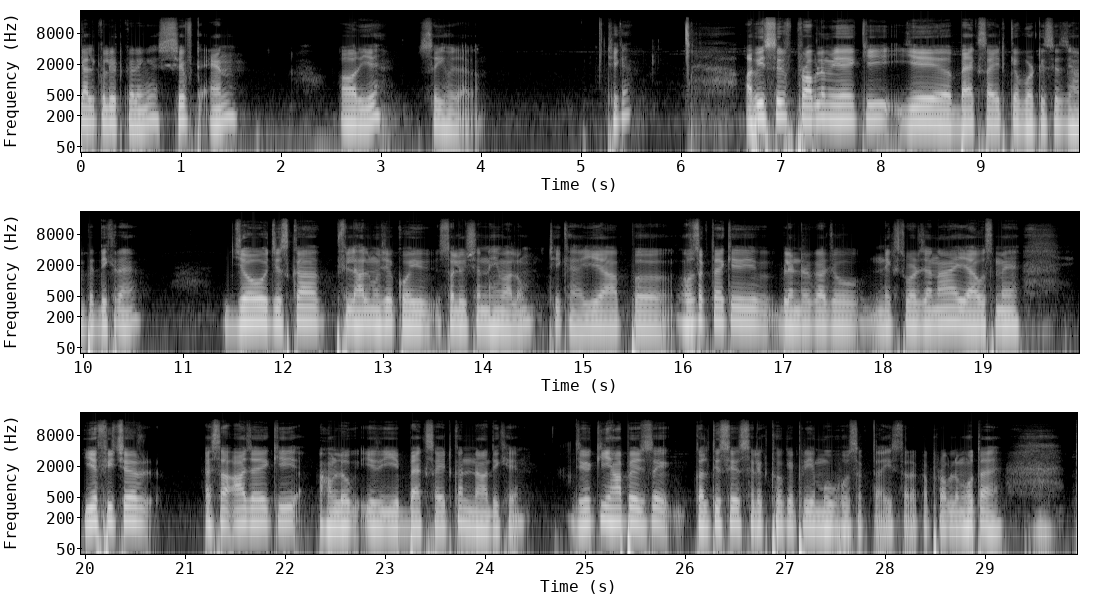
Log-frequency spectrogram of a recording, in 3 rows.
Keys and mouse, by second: 1.7 shift+n, 2.6-24.9 middle drag, 24.9 click, 25.0-26.4 middle drag, 26.4-29.0 drag, 29.0-29.9 middle drag.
